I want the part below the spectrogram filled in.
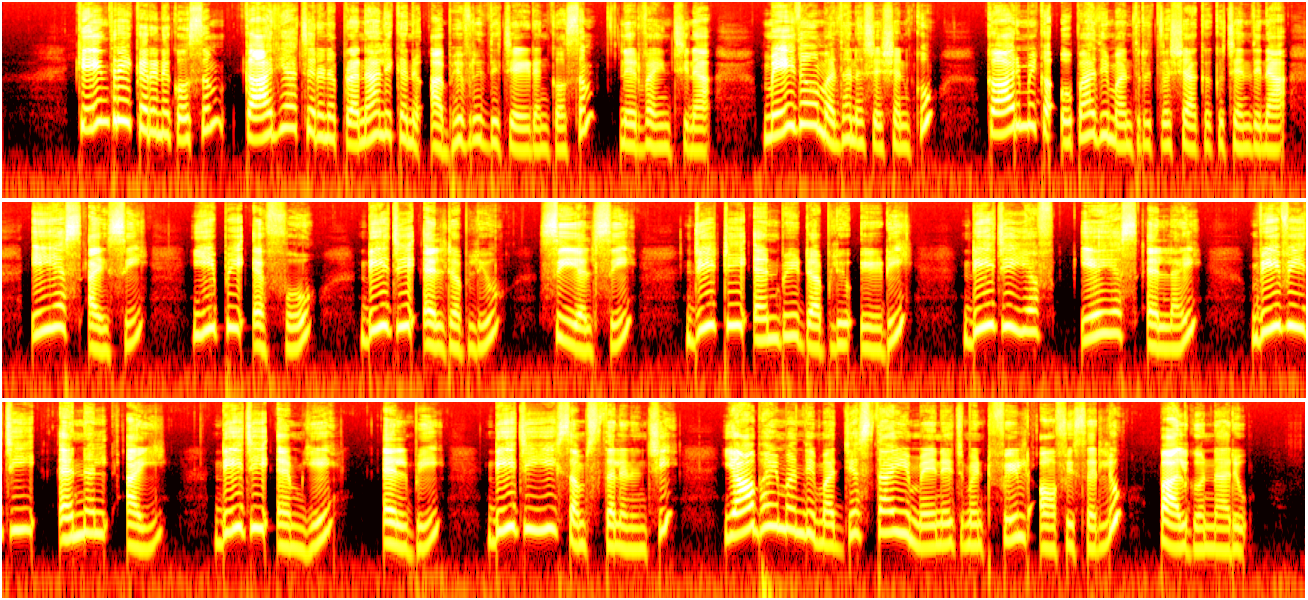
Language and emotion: Telugu, neutral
